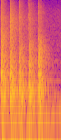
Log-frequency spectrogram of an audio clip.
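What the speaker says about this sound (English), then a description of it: "there was a knock at the door that nearly made me jump out of my skin." Four heavy knocks on a door in a quick, even rhythm, loud and close, each one ringing out briefly before the next. The last knock fades into silence.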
